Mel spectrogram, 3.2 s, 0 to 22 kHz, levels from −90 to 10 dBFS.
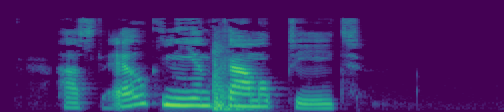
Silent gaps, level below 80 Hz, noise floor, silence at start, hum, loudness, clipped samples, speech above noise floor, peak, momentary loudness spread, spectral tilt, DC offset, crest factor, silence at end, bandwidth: none; -60 dBFS; -80 dBFS; 0.4 s; none; -19 LUFS; under 0.1%; 61 dB; -2 dBFS; 15 LU; -5 dB/octave; under 0.1%; 20 dB; 0.95 s; 11.5 kHz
